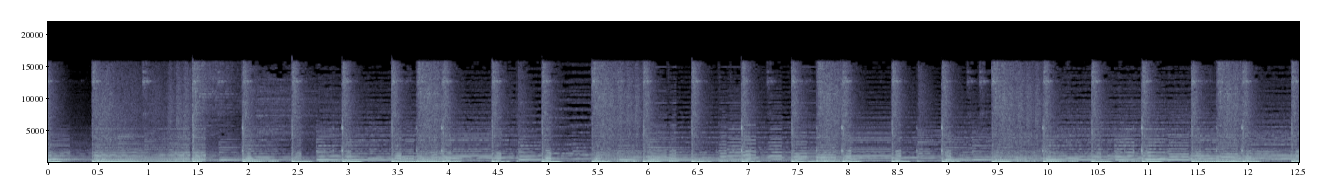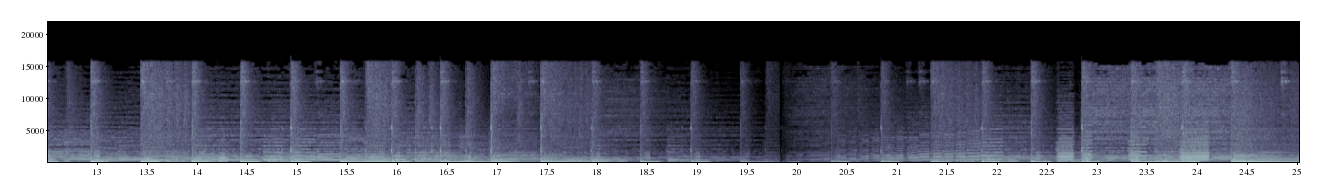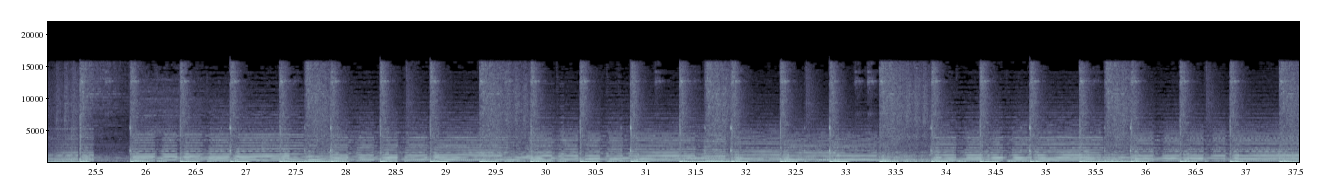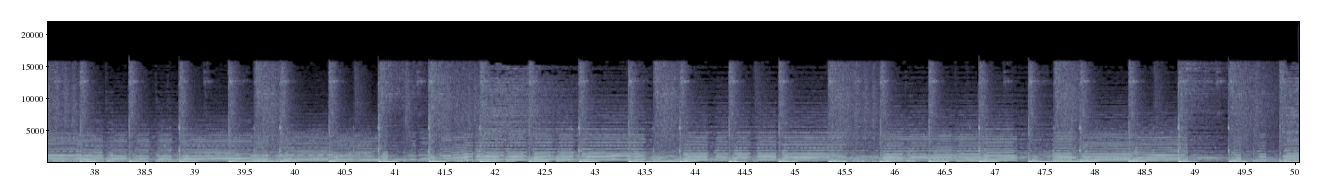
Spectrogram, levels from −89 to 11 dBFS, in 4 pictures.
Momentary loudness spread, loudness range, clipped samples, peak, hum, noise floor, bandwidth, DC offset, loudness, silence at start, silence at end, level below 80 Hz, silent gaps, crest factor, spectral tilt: 7 LU; 6 LU; under 0.1%; 0 dBFS; none; -43 dBFS; 16.5 kHz; under 0.1%; -19 LUFS; 0 s; 0 s; -20 dBFS; none; 16 dB; -5.5 dB/octave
